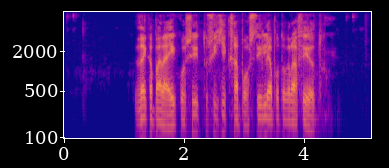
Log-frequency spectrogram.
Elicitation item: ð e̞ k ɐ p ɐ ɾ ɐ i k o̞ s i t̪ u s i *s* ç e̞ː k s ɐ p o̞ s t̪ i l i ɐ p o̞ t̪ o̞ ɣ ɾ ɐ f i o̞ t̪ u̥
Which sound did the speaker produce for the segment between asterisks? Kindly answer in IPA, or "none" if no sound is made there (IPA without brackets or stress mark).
none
